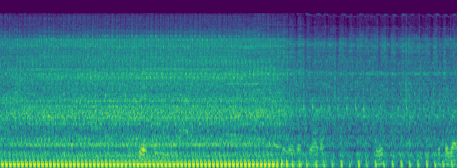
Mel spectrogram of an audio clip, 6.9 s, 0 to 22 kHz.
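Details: Honda Vario 125 LED scooter after CVT repair for lack of power and rough CVT noise: steady drone dropping into even regular pulses as revs change, clean at low and mid revs, no rattle or grind from the belt drive.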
